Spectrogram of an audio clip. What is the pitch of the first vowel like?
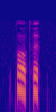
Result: low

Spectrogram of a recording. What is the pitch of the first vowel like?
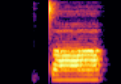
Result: high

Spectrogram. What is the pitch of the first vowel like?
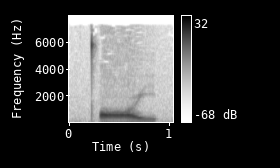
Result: rising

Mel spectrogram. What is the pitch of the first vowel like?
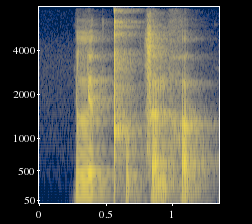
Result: high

